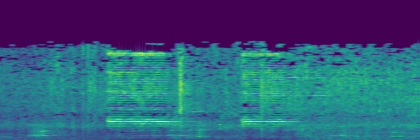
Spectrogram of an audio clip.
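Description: A high-pitched horn toots twice, first for nearly a second, then briefly, over street voices and traffic.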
